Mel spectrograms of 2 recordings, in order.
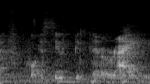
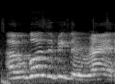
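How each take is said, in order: First: Whispered "Of course you picked the ride", soft and low; smug whisper. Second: "Of course you picked the ride" cried out high and loud; triumphant exclaim. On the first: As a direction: hush it like a secret. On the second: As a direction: crow it out in triumph. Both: Retold or imitated. Repeating her own retold line.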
